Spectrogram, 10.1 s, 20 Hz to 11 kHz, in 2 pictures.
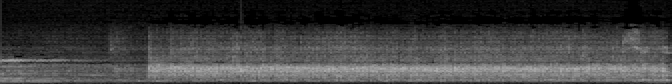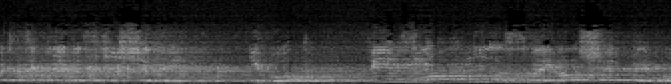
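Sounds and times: audience applause through tv speaker: 0.9s - 6.6s.

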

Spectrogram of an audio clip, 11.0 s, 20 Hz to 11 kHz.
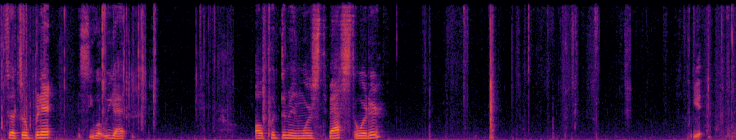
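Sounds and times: cards in plastic holders handled: 0.1s - 4.1s.

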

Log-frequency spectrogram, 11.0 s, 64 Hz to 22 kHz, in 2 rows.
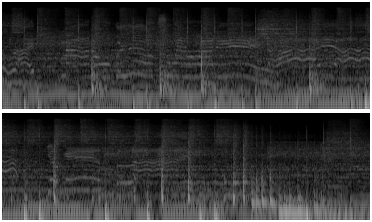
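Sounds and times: metal song recording: 0.0s - 11.0s
tom drum run: 0.0s - 11.0s.

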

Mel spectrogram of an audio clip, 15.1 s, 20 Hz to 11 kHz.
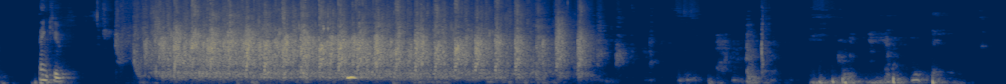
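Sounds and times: audience applauding: 1.8s - 9.3s.

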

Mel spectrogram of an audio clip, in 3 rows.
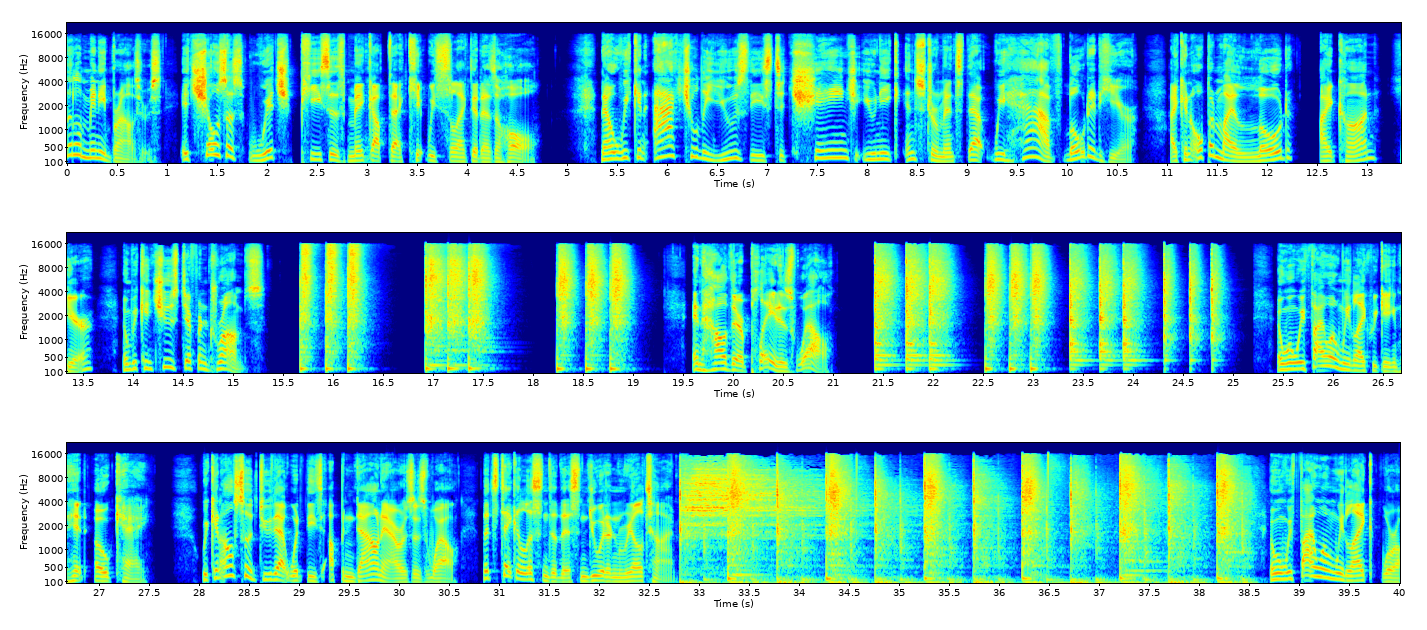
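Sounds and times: snare drum hits: 15.7s - 16.4s, 17.0s - 19.0s, 21.4s - 25.0s, 32.8s - 38.6s.

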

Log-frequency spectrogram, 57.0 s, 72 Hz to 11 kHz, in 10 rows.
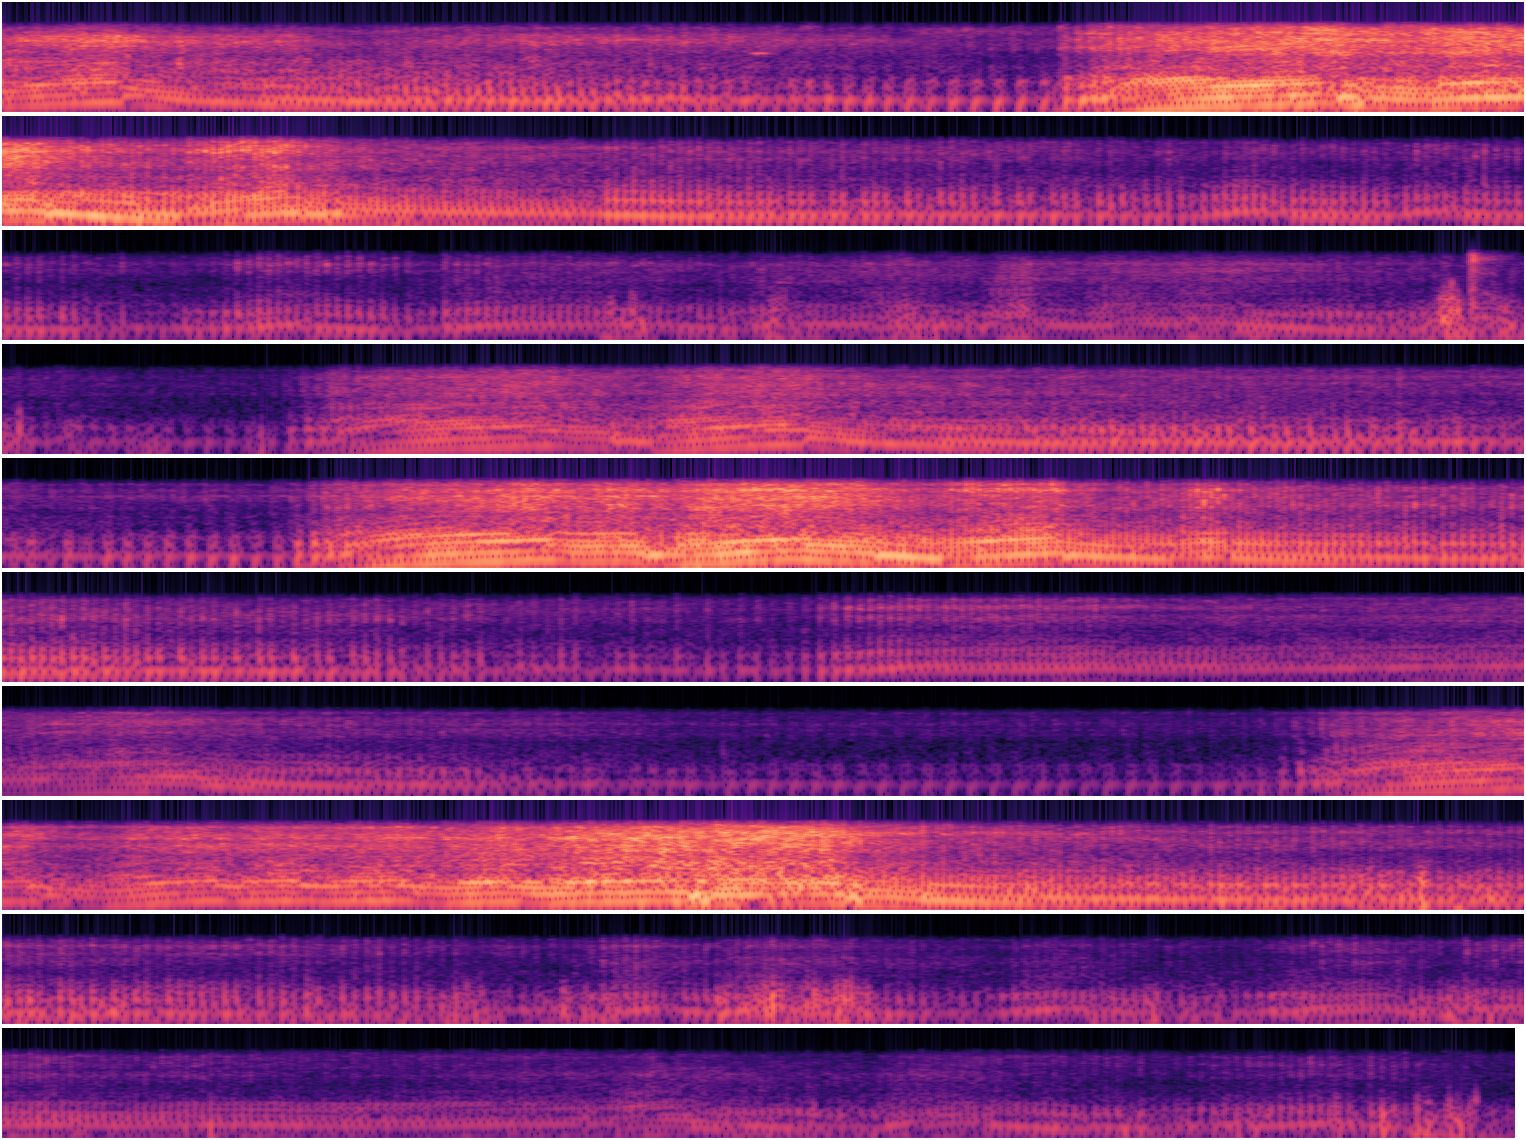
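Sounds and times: atv engine revving: 0.0s - 57.0s.

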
